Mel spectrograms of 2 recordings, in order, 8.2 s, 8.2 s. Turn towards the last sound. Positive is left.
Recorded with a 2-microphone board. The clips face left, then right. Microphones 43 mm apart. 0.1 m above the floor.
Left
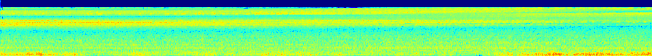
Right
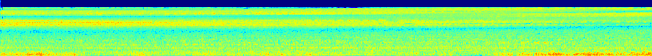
turn(degrees=-55)  # may be behind; listen again after turning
